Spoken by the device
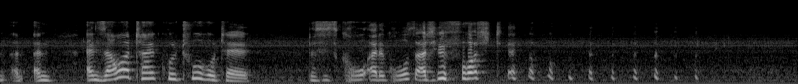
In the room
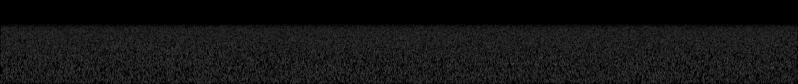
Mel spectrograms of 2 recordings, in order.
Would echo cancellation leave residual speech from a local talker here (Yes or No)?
No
